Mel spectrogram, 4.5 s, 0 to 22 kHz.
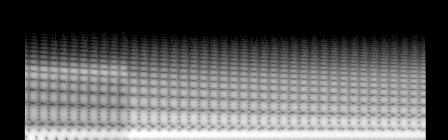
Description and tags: Synth-FilterOpen-110
Analog synth playing a sawtooth wave pitched at A-1 (110Hz) with the filter open.
synthesizer, analog, filter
